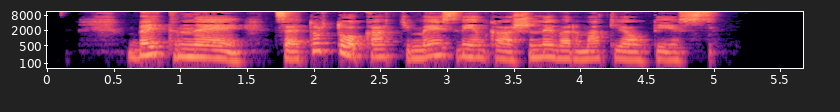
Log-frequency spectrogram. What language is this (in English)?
Latvian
